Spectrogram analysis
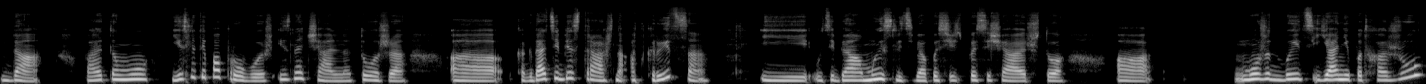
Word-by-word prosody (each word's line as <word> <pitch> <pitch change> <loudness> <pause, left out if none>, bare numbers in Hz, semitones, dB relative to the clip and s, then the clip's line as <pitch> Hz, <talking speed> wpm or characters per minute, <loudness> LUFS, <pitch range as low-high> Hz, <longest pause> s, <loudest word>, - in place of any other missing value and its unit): Да, 185 -5 -1 0.4
поэтому 225 +4 +3 0.2
если 230 - -1
ты 330 0 -3
попробуешь 195 - -1
изначально 205 - -2
тоже, 170 -3 -2 0.4
а, 170 -2 0
когда 190 +6 +2
тебе 270 +2 +1
страшно 205 -7 -2
открыться, 220 - -2 0.5
и 180 -3 0
у 185 - -4
тебя 190 0 +1
мысли 230 +1 +5
тебя 180 -1 -2
посещ 185 0 -4
посещают, 185 -5 -1
что: 165 -2 -2 0.5
"А, 165 -3 -2 0.8
может 240 +2 +4
быть, 235 +4 +2
я 215 +1 +4
не 225 0 +6
подхожу?" 215 - -1
195 Hz, 110 wpm, -21 LUFS, 175-230 Hz, 0.8 s, не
